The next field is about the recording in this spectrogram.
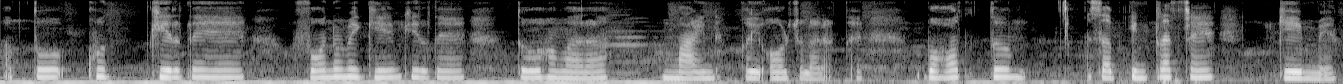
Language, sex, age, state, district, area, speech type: Urdu, female, 18-30, Uttar Pradesh, Ghaziabad, urban, spontaneous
